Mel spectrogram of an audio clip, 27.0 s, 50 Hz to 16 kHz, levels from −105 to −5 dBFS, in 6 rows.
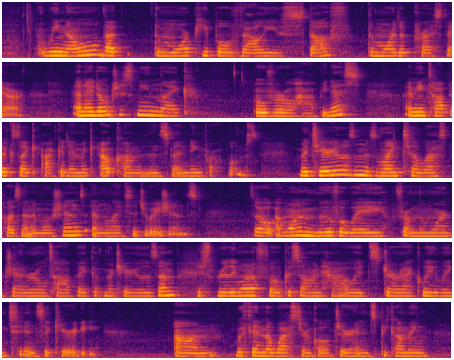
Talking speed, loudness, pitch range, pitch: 160 wpm, -32 LUFS, 210-235 Hz, 220 Hz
